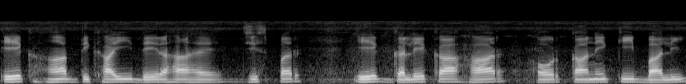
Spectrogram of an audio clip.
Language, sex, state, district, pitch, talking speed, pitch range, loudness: Hindi, male, Madhya Pradesh, Katni, 120 Hz, 140 wpm, 115-125 Hz, -17 LUFS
